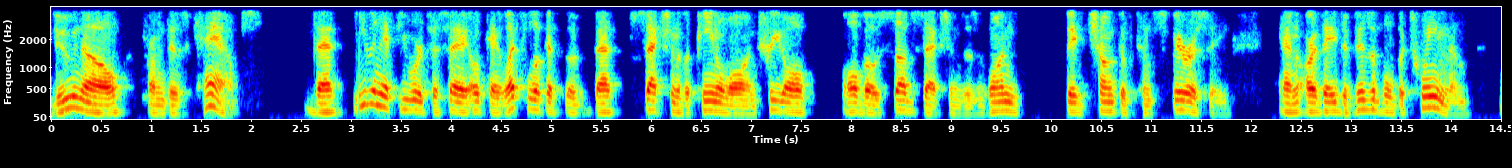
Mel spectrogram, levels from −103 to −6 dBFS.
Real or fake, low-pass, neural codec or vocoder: real; 3.6 kHz; none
